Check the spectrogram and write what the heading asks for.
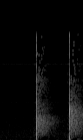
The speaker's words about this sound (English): What did you hear? Clap. What did they hear? Father. All of us heard a clap.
